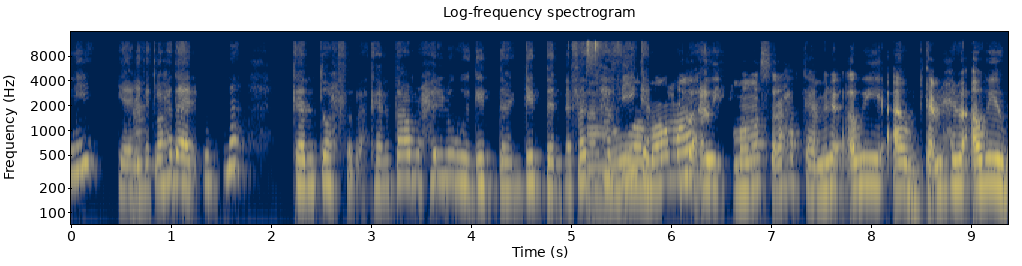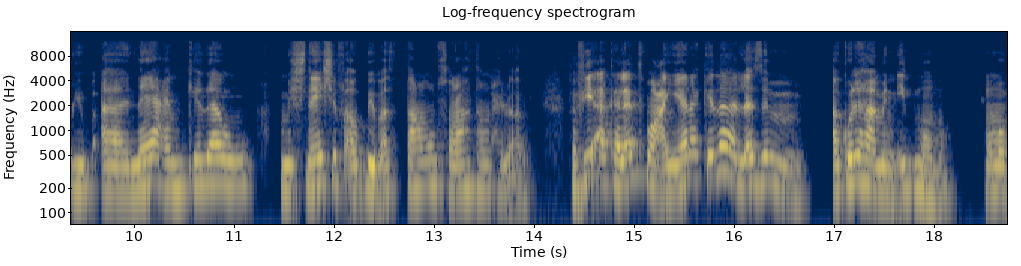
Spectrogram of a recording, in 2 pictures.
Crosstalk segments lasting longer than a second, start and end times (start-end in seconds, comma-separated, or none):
5.2-6.7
